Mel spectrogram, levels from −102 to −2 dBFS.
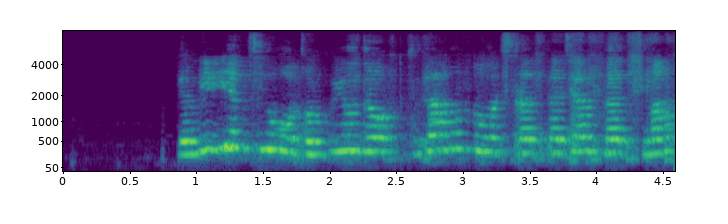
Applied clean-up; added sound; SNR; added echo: neural mask model DeepFilterNet 3.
